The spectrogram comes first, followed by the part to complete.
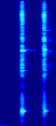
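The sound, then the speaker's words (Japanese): Two sharp plastic clicks about a quarter second apart, a water bottle lid snapping open, each with a brief bright ring that fades quickly; clear with silence around them. Played as a sound quiz. “いやでもこの水筒のパカってやろうといいですよね。”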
